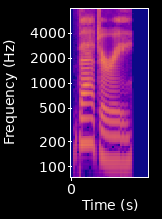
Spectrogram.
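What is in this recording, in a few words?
"battery", English word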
